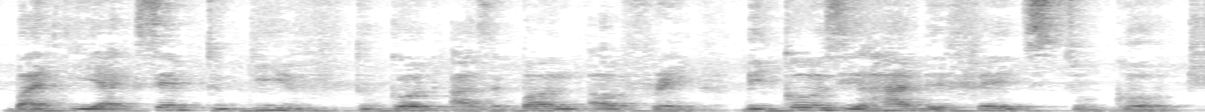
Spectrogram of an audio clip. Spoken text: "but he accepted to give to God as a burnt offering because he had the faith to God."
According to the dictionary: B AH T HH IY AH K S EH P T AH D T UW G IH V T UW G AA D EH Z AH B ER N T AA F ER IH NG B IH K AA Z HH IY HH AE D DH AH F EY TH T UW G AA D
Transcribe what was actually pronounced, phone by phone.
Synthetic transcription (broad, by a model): B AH T HH IY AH K S EH P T T UW G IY V T UW G AA D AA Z AH B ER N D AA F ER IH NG B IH K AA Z HH IY HH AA D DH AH F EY S T UW G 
